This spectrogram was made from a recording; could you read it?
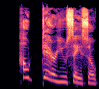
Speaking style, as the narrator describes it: cried angrily

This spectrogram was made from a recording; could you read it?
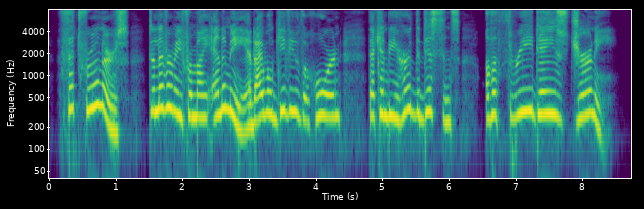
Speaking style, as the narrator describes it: one of the combatants called out

